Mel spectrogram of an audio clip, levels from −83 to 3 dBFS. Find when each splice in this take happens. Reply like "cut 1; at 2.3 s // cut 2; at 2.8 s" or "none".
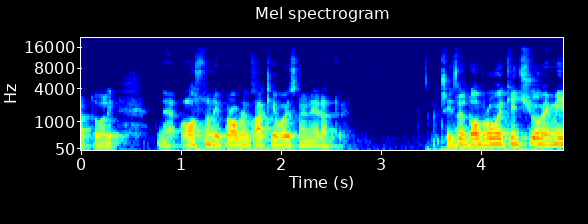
cut 1; at 1.7 s // cut 2; at 2.2 s // cut 3; at 3.7 s

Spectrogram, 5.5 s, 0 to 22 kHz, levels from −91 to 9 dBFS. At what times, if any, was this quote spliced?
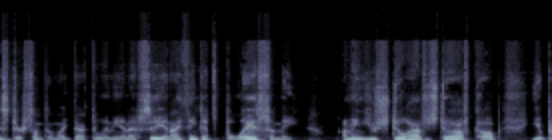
cut 1; at 4.2 s

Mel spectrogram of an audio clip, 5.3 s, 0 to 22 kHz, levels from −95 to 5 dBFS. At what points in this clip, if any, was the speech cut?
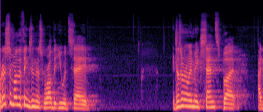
none

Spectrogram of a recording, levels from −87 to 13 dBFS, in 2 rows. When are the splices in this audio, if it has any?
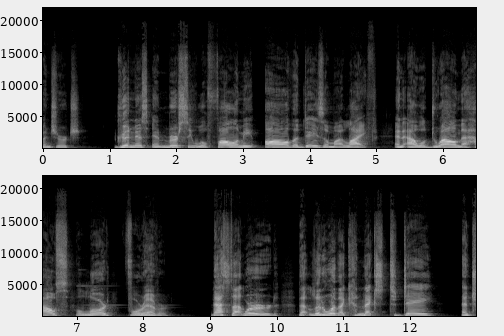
cut 1; at 7.0 s // cut 2; at 9.5 s

